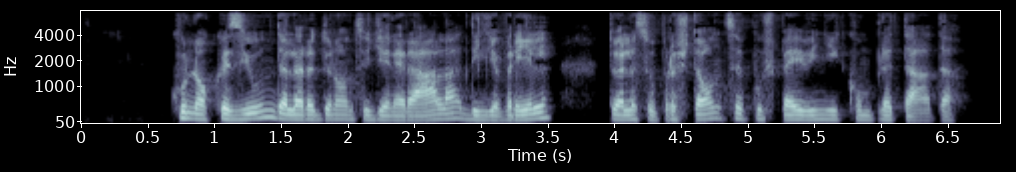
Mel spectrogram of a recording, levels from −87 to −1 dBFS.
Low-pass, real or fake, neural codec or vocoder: 7.2 kHz; real; none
